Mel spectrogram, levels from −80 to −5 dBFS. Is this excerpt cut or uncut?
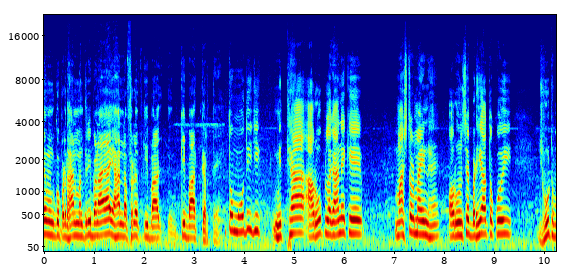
cut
